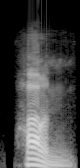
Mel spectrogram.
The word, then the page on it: Hun: American English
